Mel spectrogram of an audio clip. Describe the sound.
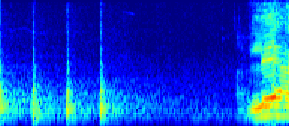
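Three quick, evenly spaced knocks on a door ring out close by, followed after a short pause by a man beginning to speak.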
